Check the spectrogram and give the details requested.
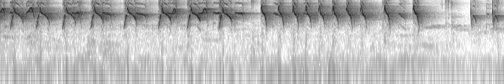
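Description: Bar-winged prinia giving a lively song of sharp, high, downslurred chips, repeated rapidly at two to three per second with brief pauses; no other sounds intrude.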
